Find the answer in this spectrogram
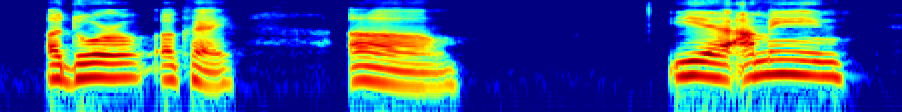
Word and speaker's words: Oduro: okay, I thought Josh yeah, Oduro. Adoro.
